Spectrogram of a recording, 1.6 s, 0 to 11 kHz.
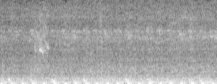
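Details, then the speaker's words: Honda Beat FI after fuel pressure restored to normal 40 PSI; steady, evenly spaced low thumps with no stumbling or misses, starts straight away; normal idle. "Well, in there it's 40 PSI, OK, let's try turning it on , friends, so that it runs normally, friends."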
